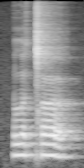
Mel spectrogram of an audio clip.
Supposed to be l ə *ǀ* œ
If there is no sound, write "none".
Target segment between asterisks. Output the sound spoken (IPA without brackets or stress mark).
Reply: ǀ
